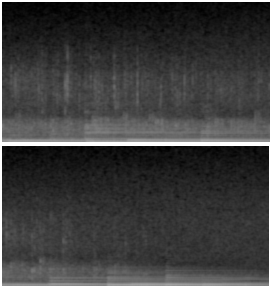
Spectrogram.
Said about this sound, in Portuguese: Eu queria convidar você a dar uma salva de palmas, porque nós somos fracos, mas Ele é poderoso.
